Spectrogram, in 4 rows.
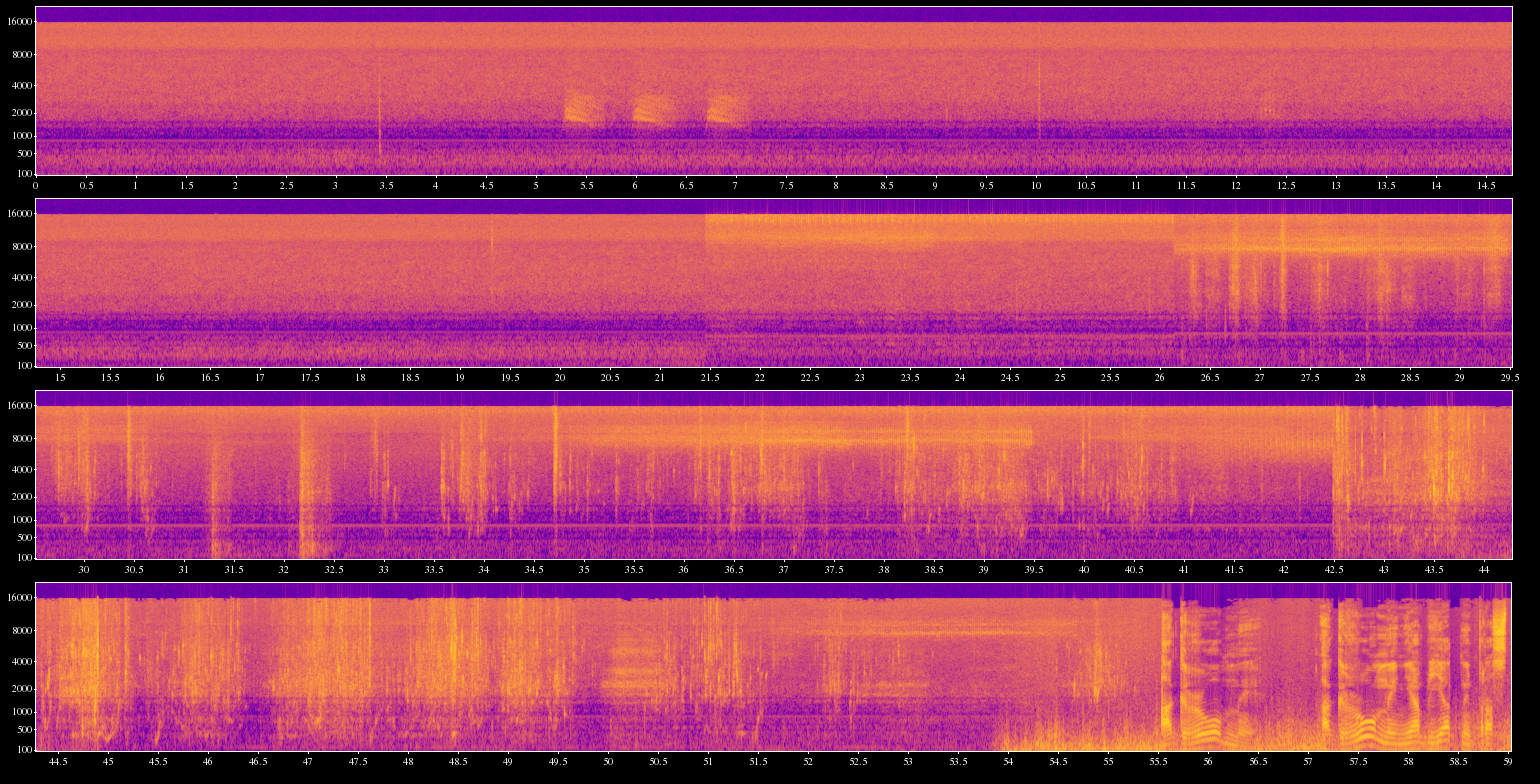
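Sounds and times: high steady hiss: 0.0 - 59.0
water splashing around a boat: 26.2 - 30.8, 32.2 - 41.6, 42.5 - 53.0.

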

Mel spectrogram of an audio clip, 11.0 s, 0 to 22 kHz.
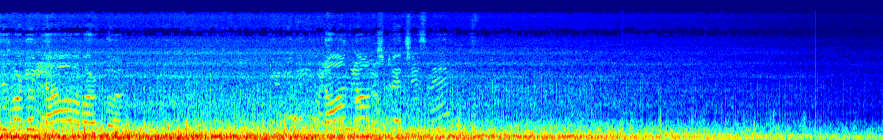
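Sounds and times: car road and wind rumble: 0.0 - 11.0.

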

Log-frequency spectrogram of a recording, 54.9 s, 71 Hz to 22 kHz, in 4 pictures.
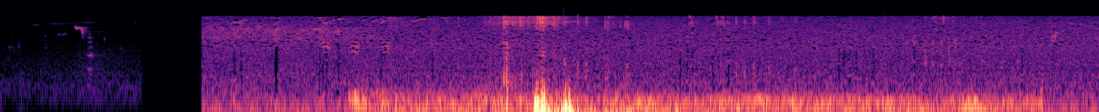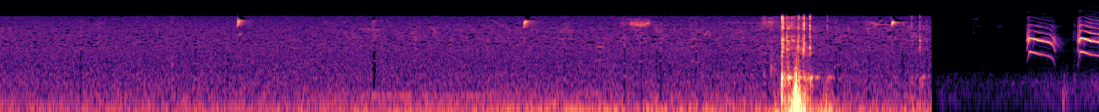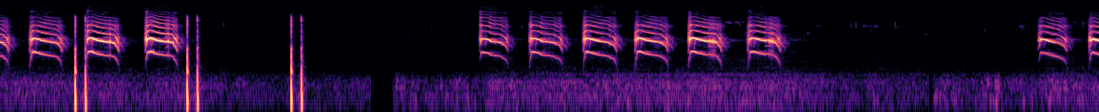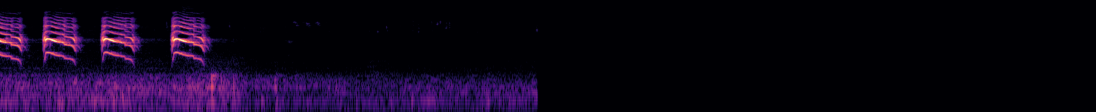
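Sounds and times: steady hiss: 2.5 - 25.4.

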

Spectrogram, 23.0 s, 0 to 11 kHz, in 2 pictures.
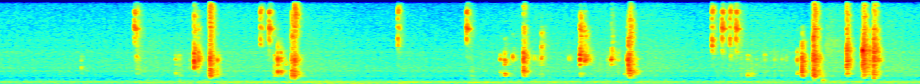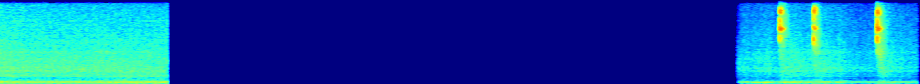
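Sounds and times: steady low hum: 0.0 - 13.6, 20.8 - 23.0
keyboard key clicks: 1.7 - 3.8, 9.0 - 11.1.

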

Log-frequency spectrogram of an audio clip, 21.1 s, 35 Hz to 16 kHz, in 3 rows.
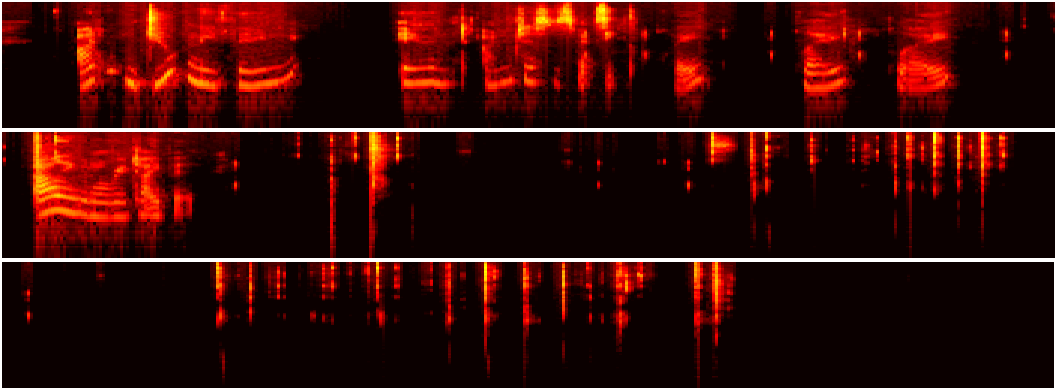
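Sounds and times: computer keyboard typing: 11.7 - 13.7, 15.5 - 18.9.

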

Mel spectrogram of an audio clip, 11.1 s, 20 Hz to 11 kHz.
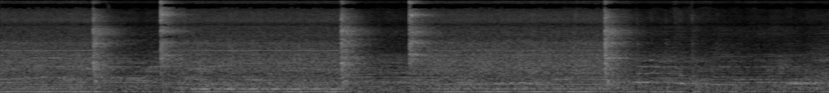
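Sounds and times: hoist motor hum: 0.0 - 8.5.

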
